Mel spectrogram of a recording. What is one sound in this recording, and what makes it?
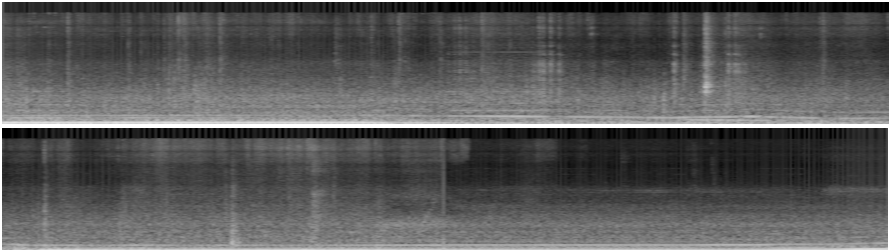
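A bus engine rumbles steadily and changes pitch as the bus drives and slows.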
